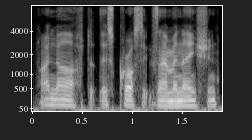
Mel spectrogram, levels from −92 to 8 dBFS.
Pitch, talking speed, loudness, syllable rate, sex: 110 Hz, 190 wpm, -16 LUFS, 6.3 syllables/s, male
